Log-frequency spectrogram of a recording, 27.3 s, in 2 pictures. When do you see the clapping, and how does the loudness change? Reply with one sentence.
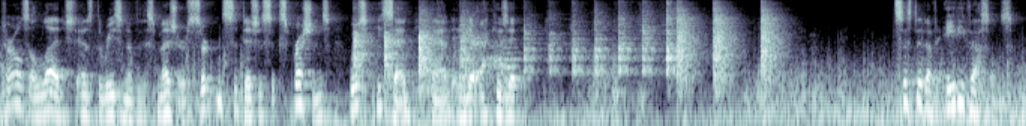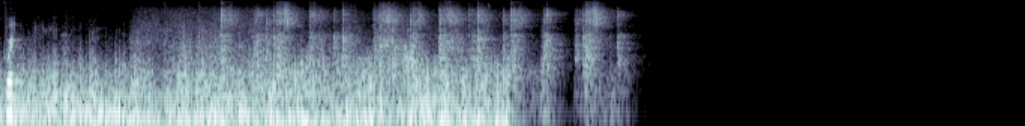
The clapping can be heard from 4.7 to 10.4 s, getting quieter then louder.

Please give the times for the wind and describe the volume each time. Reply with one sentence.
You can hear the wind from 0.0 to 20.5 s, getting louder.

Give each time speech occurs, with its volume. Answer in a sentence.
The speech can be heard from 0.0 to 6.9 s, at a steady volume; and briefly from 11.9 to 13.9 s.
